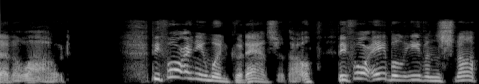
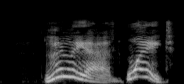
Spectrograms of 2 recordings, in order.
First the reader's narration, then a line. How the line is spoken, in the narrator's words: her parents shouted after her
